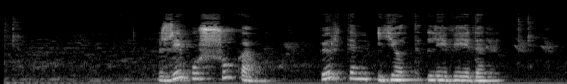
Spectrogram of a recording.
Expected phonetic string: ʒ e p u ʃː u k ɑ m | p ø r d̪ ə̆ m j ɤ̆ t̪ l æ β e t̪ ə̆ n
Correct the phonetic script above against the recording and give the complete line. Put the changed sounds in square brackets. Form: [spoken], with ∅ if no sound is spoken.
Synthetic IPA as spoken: ʒ e p u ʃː u k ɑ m | p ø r [t̪] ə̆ m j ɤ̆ t̪ l [e] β e [d̪] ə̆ n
